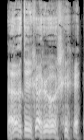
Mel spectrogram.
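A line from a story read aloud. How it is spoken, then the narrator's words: Laughing. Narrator (Russian): засмеялся он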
